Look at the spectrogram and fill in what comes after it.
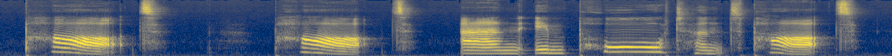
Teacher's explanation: We didn't pronounce the R in part or important. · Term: lack of rhoticity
